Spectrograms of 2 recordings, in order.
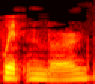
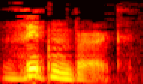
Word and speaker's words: Wittenberg: They pronounced their W's as V's, so they wouldn't have said Wittenberg, they would have said Wittenberg.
